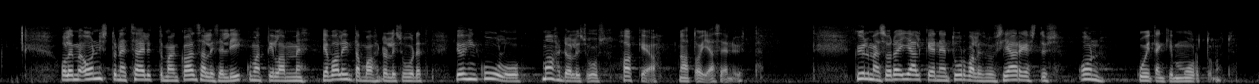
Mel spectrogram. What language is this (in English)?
Finnish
